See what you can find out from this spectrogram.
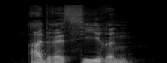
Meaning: to address
- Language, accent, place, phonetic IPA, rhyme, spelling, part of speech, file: German, Germany, Berlin, [adʁɛˈsiːʁən], -iːʁən, adressieren, verb, De-adressieren.ogg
